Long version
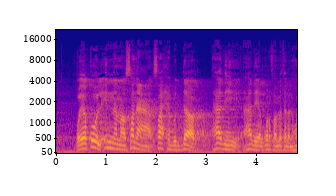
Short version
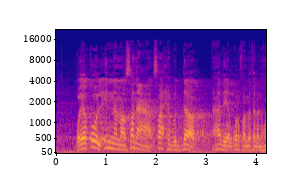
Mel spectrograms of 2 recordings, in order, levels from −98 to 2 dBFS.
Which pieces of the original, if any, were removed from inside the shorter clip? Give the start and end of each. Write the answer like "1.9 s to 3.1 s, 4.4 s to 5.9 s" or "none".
3.1 s to 3.7 s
